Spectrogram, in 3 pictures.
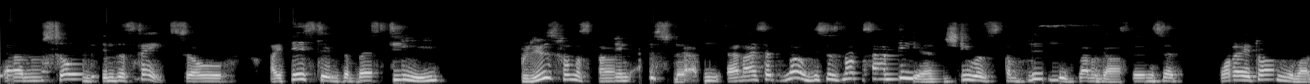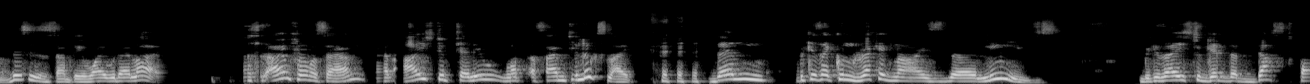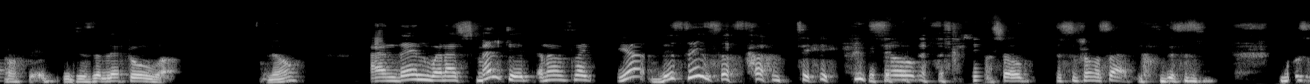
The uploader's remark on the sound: Over a delightful brew of Assam tea. Some minor technical difficulties when recording this conversation means that the quality is not up to usual standards.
